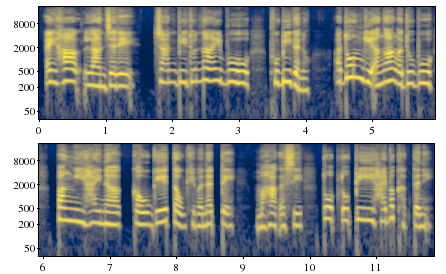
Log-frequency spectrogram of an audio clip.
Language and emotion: Manipuri, fearful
